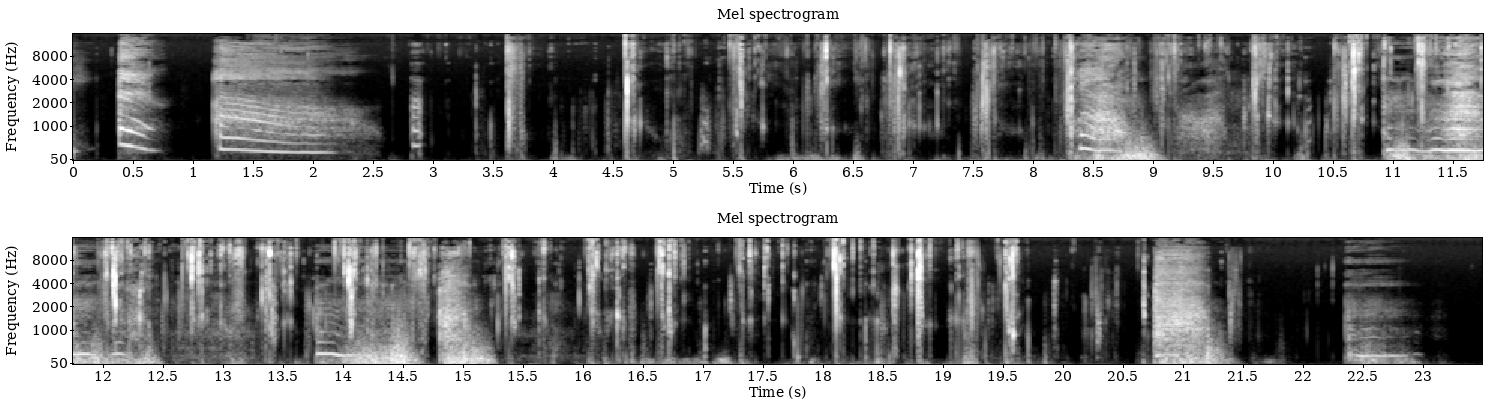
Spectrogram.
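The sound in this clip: Food is bitten and chewed in many crisp, crunchy bursts separated by short pauses, opening with a drawn-out voiced sigh or moan before the chewing starts.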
